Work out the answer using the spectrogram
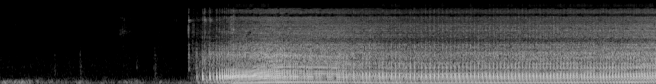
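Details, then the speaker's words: Third chainsaw on leftover old fuel, not refueled, unlike the two lean-running freshly fueled saws: fires, climbs in pitch, then settles into a smooth even run; runs fine, though chain was dulled on a rock. "all right so saw number three is running just fine except for you know i hit a rock with the chain"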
